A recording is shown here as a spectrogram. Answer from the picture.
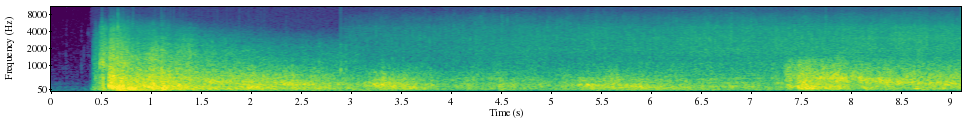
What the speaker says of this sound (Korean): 천둥번개 요란하고 굵은 장대비가 사방을 적셨던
